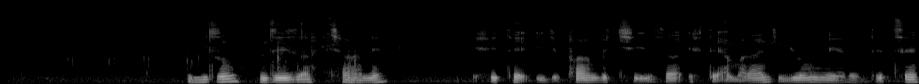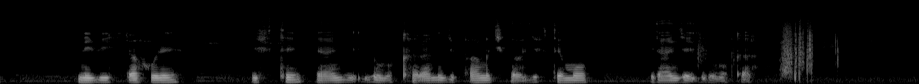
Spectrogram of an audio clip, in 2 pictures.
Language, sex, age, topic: Kinyarwanda, male, 18-24, government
